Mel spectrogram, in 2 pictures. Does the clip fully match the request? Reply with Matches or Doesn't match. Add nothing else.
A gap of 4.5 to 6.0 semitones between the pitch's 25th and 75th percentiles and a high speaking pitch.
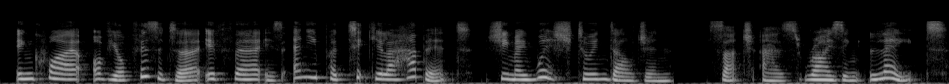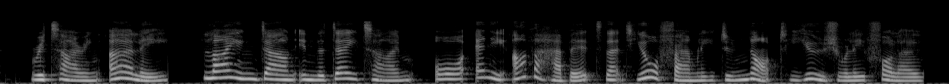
Matches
